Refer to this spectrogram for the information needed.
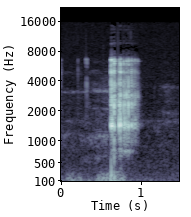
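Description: household object, dice being rolled

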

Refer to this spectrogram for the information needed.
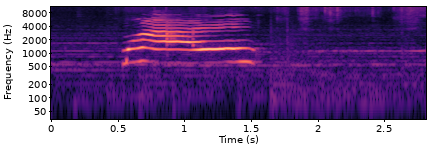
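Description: animal, cat meowing

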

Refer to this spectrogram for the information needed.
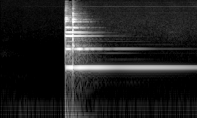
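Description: sound effect, glasses clinking

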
